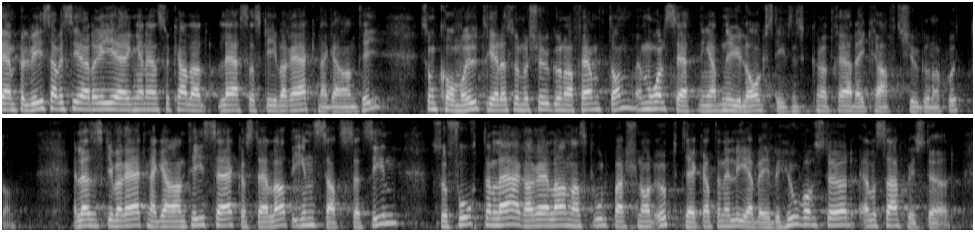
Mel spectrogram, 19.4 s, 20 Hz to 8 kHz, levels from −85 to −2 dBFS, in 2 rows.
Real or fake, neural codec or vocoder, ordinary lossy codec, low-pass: fake; codec, 16 kHz, 8 kbps, FunCodec, trained on Chinese and English, 25 frames a second; Opus, 24 kbps; 7.2 kHz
